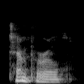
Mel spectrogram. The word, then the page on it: temporal: British English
